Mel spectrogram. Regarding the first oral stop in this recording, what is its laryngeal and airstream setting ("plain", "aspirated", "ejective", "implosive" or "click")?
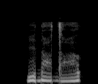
implosive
